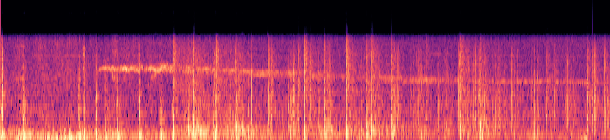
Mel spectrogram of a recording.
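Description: Fireworks bursting: a rapid run of sharp cracks and pops from crackling shells, with a thin whistle that slides slowly downward in pitch from about a second in until near the end.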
